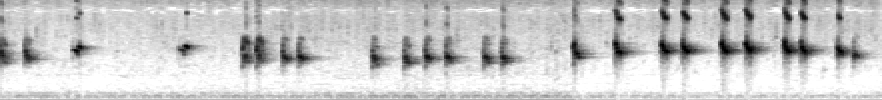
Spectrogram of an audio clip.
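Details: Sooty-headed bulbul singing busily as a tutor: short chirps in pairs and threes, building to a fast series of sharper, higher notes.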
